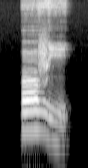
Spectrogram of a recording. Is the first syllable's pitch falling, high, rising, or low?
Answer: high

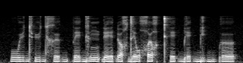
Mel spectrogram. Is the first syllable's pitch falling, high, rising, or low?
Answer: rising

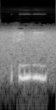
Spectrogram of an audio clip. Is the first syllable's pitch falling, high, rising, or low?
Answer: high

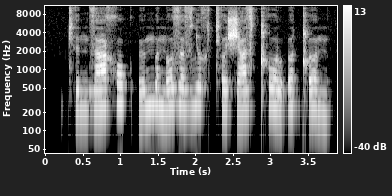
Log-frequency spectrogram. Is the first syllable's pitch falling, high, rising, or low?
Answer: low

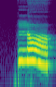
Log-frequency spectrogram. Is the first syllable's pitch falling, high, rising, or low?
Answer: falling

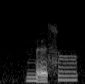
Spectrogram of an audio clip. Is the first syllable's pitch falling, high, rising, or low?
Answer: low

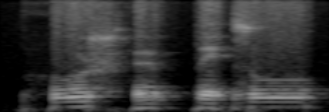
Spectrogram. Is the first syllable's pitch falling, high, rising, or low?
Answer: rising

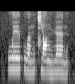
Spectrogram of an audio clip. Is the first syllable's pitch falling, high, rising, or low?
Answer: high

